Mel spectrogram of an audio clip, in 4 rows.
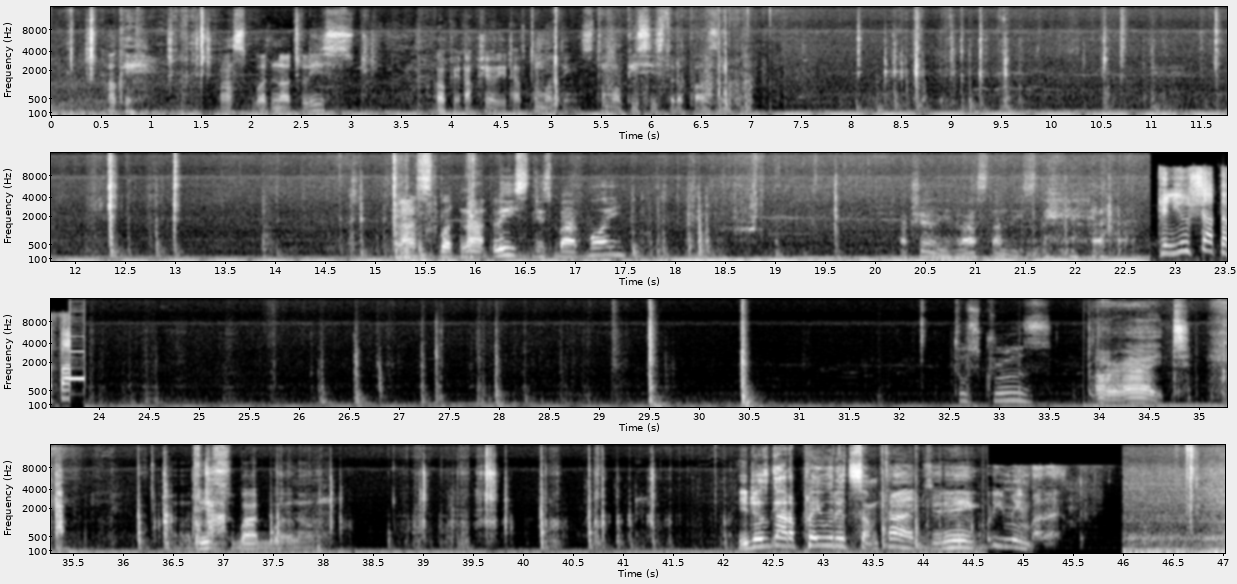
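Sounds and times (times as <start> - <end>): tools clicking and knocking: 0.0 - 1.8, 8.0 - 13.2, 25.7 - 30.7, 35.2 - 42.2
steady low hum: 0.0 - 22.8, 23.8 - 44.7.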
